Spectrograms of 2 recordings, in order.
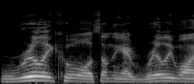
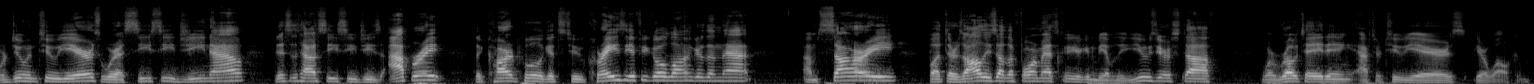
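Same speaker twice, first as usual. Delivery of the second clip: plain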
